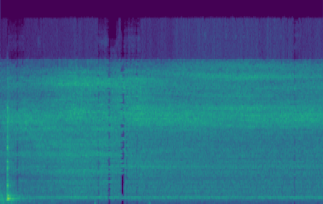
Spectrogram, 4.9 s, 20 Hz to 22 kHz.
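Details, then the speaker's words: Discarded 2 HP Craftsman air compressor just after the motor is stopped: a steady high hiss of air bleeding back from the tank with no motor running. A failed check valve is suspected. "Well, I think we just found out why somebody wanted to get rid of it. This thing is leaking air right in here. Somewhere in here, either up here or down here, there should be a check valve that keeps the pressure in the tank and coming back into the pump."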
